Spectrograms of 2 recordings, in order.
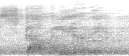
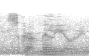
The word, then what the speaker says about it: Scarmiglione: Not only did the mortals conquer Troy, they defeated Scarmiglione. Scarmiglione, my bad. I've been pronouncing the G the whole time.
